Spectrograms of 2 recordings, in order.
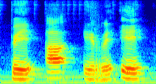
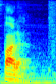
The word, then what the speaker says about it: pare: Por ejemplo, padre se escribe P-A-R-E en catalán, pero yo no digo en el catalán de Barcelona pare, yo digo para, que es como si fuese una E entre una E y una A, ¿ok?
